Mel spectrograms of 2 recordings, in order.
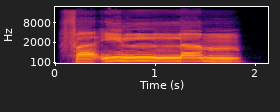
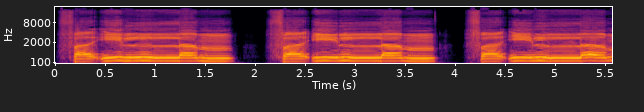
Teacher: Jadi tak adalah bunyi nun tu sebab dah diidgham, dah masuk dalam lam. Dalam huruf lam tu, fa'illam. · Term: idgham bila gunnah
